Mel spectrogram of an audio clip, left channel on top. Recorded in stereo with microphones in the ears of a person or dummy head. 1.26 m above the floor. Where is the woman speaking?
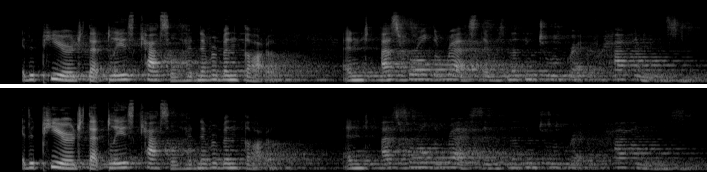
55° right (ahead or behind), 0.8 m; by 7.0 s 30° left (ahead or behind), 5 m.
